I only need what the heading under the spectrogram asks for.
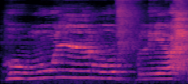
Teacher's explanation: Kata humul muflihun, huruf ha-nya dibaca tafkhim tebal, dhamma 1 harokat. Huruf mim-nya dibaca dhammah, cukup 1 harokat saja karena setelahnya langsung disambung huruf lam yang sukun.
